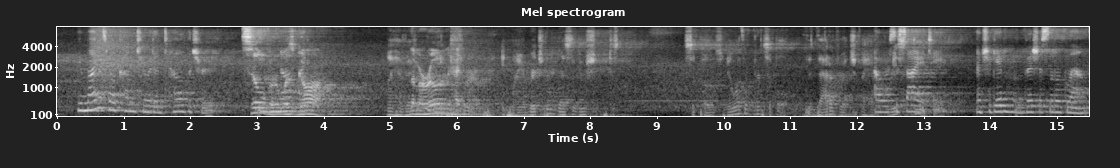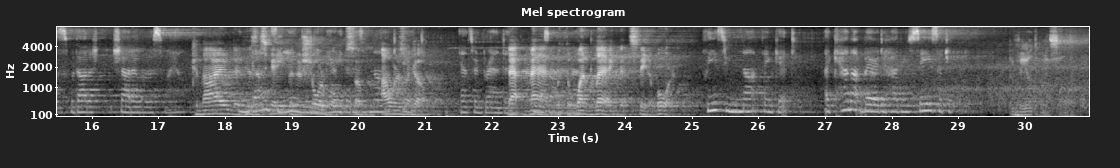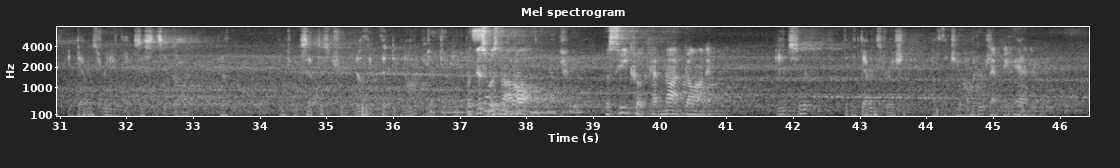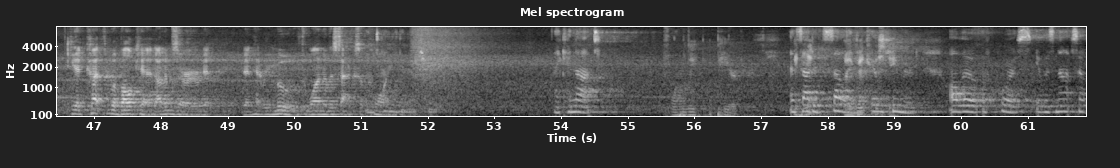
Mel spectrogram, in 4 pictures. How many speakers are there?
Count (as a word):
three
